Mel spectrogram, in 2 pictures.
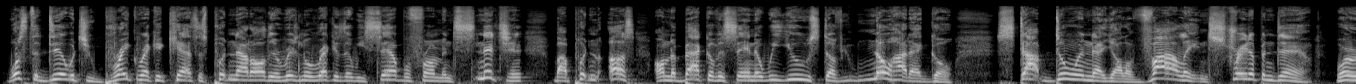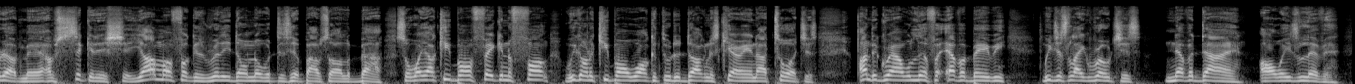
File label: COMPLAIN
